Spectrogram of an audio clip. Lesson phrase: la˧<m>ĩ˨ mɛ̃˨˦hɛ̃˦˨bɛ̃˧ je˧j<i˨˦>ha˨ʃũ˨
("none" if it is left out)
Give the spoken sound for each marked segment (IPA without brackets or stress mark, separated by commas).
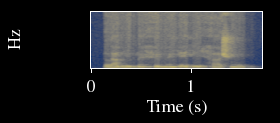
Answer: m, i˨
